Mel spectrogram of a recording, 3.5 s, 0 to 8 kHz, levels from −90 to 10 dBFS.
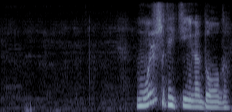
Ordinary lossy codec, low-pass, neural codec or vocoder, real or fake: AAC, 32 kbps; 7.2 kHz; codec, 44.1 kHz, 2.6 kbps, SNAC; fake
